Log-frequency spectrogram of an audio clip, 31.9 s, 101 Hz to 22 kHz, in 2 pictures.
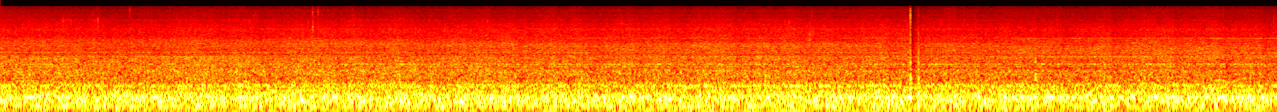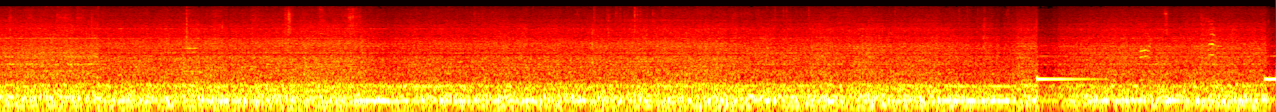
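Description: Steady cabin noise of a Boeing 777-200ER taxiing, its engines at taxi power giving a constant low drone, heard inside the cabin. A cabin chime sounds near the end.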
